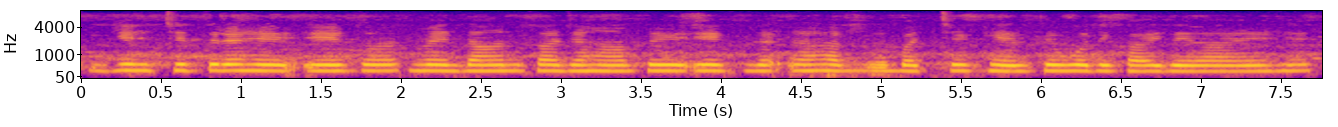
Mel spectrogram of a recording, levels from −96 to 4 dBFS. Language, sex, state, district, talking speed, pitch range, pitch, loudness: Hindi, female, Maharashtra, Aurangabad, 130 wpm, 225-235 Hz, 230 Hz, -13 LUFS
